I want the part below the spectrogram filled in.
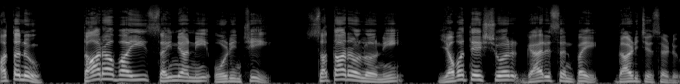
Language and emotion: Telugu, neutral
